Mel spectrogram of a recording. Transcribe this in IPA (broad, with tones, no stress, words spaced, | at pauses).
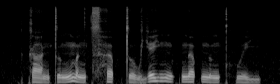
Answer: kaː˨˩ŋt̪ʊ˨˥ŋmɐ˨˥ŋ t͡sʰɐ˧p̚t̪o˨˩w je˥jŋʊ˧k̚n̪ɐ˧p̚n̪ʊ˨ŋ kʷʰe˨˩j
